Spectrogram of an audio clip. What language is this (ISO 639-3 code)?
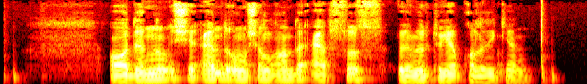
uig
